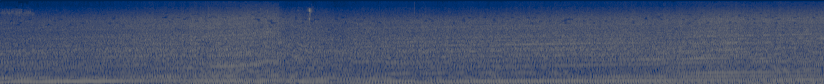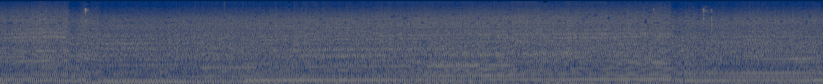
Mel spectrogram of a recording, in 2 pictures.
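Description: NASCAR stock car engines in the iRacing sim at Hockenheim drone loudly and continuously, pitch climbing steadily through each gear and dropping sharply at three upshifts, with no talk over the engine note.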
